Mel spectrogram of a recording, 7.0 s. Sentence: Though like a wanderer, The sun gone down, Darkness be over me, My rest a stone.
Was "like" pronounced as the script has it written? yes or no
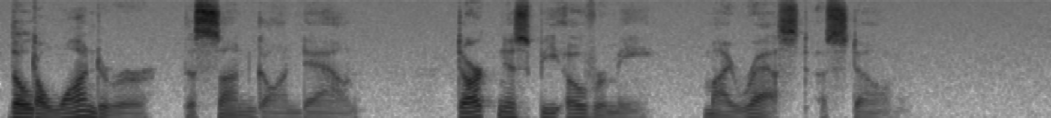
no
